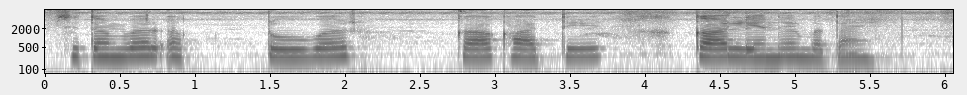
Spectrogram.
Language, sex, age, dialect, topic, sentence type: Hindi, female, 18-24, Marwari Dhudhari, banking, question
